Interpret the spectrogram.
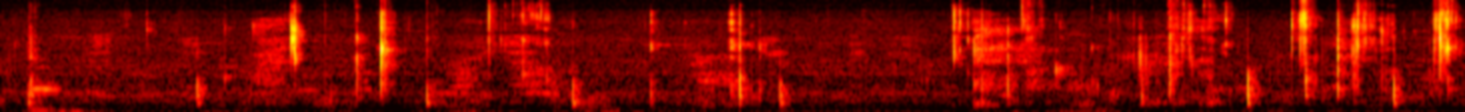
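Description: Close-miked eating sounds of a banana: soft wet chewing and smacking mouth clicks, sparse at first and thickening over the last few seconds.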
